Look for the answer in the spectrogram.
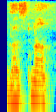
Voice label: "dhasna", Urdu

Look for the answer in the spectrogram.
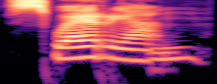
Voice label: "swerian", Anglo Saxon

